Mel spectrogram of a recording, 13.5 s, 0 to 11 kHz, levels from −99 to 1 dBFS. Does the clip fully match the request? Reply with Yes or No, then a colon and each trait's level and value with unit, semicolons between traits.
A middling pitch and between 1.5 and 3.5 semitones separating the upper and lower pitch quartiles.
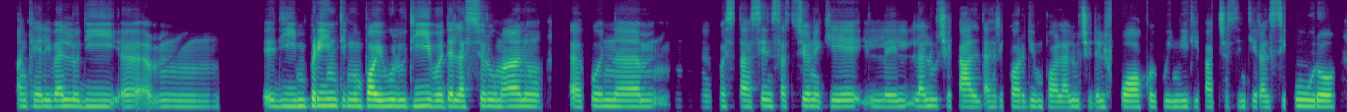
No: medium, 180 Hz; narrow, 1.1 semitones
